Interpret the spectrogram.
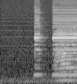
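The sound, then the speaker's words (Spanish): A car horn honks twice: a quick short beep, then a longer, loud sustained blare that runs to the end, with no talking over it. “¿Por qué no suena como el claxon de la camionetita?”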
